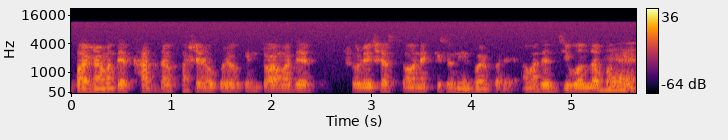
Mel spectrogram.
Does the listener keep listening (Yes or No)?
Yes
